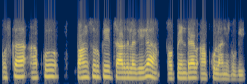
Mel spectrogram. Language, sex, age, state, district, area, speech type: Hindi, male, 18-30, Rajasthan, Jodhpur, rural, conversation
